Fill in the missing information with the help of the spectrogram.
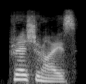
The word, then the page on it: pressurize: Indian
